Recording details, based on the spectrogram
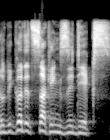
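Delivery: put-on German scientist-style accent. Retelling a German scientist's answer to the military, in a German accent. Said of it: "all that would be in a German accent".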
